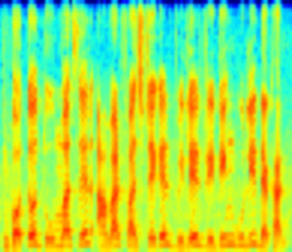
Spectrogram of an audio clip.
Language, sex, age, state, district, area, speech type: Bengali, female, 18-30, West Bengal, Purulia, urban, read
